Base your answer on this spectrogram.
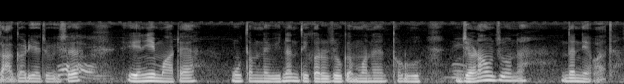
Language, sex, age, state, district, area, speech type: Gujarati, male, 18-30, Gujarat, Anand, rural, spontaneous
